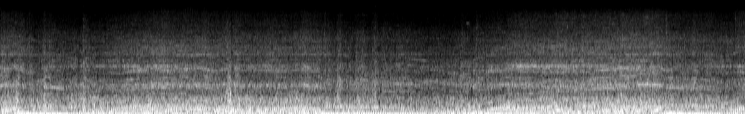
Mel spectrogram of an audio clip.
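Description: An all-terrain vehicle engine rumbles steadily close by.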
